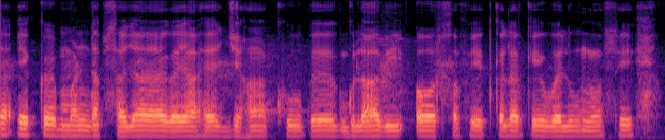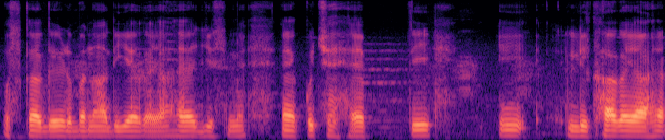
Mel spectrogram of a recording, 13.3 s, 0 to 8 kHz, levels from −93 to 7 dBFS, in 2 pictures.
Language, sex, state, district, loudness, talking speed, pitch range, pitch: Hindi, male, Jharkhand, Jamtara, -20 LUFS, 125 wpm, 105-110 Hz, 105 Hz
